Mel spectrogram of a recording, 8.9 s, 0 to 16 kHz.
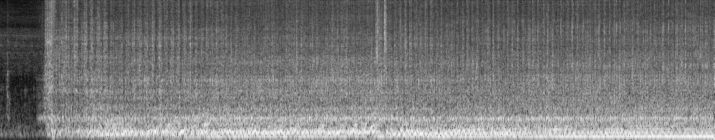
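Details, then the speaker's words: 1972 Johnson 9.5 HP outboard, fully mechanically restored: carburetor rebuilt, tune-up kit, ignition and magneto, lower unit seals redone; catches within a second and holds a strong, even low burble at idle, no misses or rattles; runs great. "it's a light restore fully mechanically restored carburetor tune-up kit ignition magneto lower unit seals everything redone and she runs great"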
